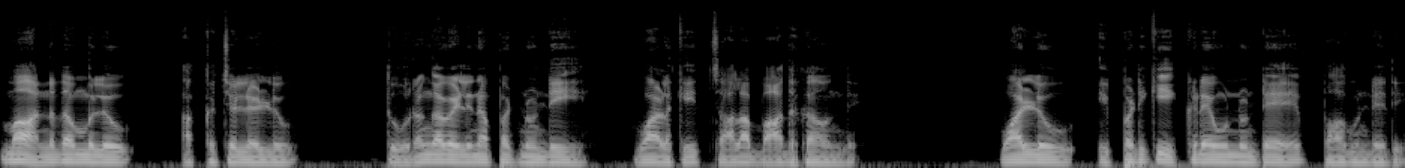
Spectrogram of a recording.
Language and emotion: Telugu, sad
